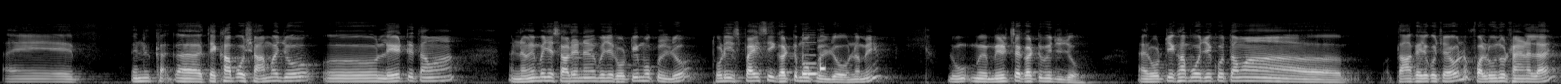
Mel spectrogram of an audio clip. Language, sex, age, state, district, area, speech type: Sindhi, male, 45-60, Maharashtra, Thane, urban, spontaneous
